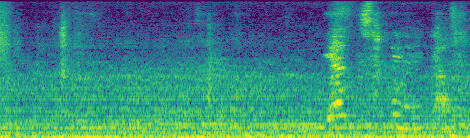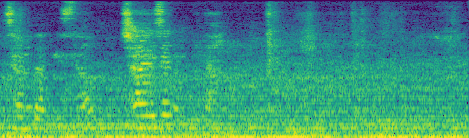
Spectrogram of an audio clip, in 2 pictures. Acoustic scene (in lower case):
car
